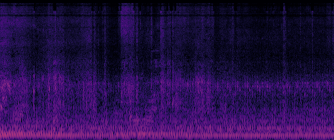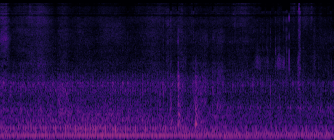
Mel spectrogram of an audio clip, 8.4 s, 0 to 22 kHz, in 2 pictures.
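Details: Ford Focus 2.0 TDCi diesel idling just after a hard cold start at -18 to -24 °C: steady low diesel clatter with deep even drone, running smoothly, no misfire or knock.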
